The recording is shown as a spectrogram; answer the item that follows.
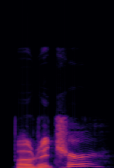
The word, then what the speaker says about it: Boettcher: i think i'm going to get your last name wrong it's james bodacher that's the one and it is the right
